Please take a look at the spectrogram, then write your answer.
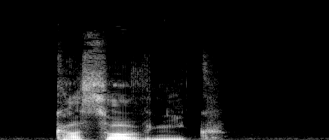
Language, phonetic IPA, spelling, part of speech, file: Polish, [kaˈsɔvʲɲik], kasownik, noun, Pl-kasownik.ogg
